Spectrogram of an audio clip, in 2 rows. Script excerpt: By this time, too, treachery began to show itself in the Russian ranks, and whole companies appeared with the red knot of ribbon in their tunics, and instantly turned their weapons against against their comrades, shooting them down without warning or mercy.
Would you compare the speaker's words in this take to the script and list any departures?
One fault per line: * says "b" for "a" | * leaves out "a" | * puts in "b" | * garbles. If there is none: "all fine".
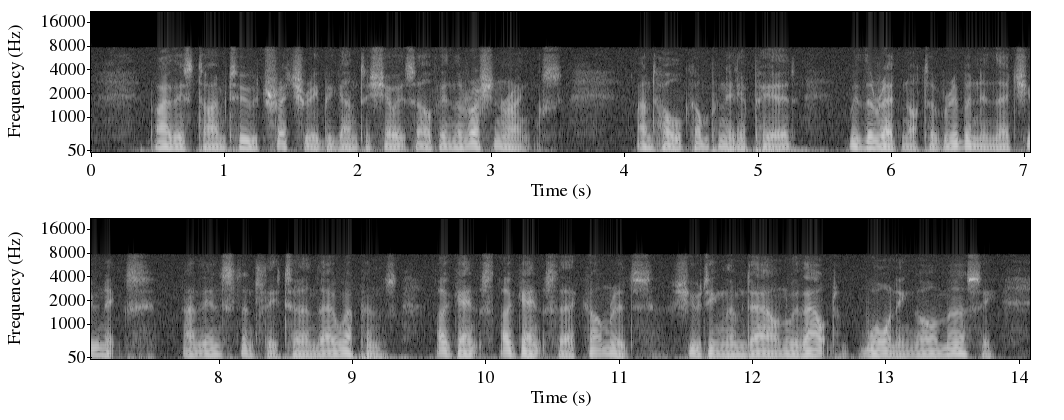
all fine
